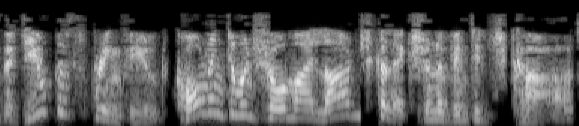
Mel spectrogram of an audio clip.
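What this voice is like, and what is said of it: Fake aristocratic accent. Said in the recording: “the fake accent”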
